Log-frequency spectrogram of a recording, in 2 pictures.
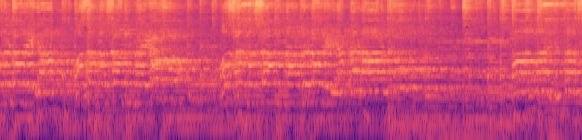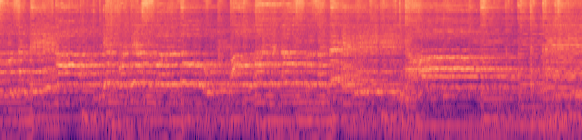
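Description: Rock opera music: singing with a choir over band accompaniment, in long held notes that move from pitch to pitch.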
